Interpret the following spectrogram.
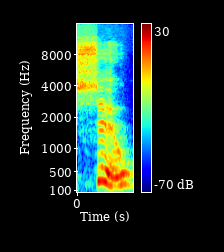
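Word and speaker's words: Sioux: There's Sue, which is spelled S I O U X.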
